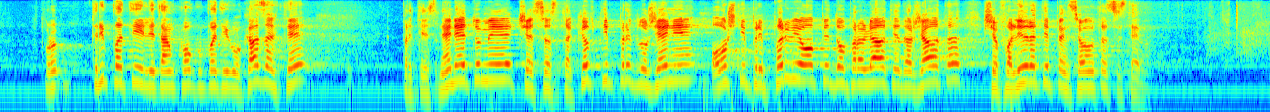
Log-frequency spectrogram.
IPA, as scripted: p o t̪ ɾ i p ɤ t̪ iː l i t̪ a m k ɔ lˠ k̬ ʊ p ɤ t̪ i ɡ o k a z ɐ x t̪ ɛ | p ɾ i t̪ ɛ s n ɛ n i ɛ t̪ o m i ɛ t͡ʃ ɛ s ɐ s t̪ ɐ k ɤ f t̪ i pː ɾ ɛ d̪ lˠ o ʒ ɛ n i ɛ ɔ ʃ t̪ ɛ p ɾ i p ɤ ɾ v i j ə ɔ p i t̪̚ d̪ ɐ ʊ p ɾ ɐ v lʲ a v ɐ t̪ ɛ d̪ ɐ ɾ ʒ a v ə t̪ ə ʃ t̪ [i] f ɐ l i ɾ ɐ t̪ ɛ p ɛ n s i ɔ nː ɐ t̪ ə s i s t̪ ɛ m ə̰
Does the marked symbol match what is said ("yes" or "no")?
no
